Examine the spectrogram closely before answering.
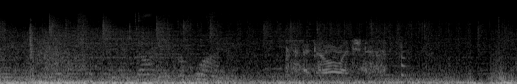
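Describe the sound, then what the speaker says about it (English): Artillery barrage in the modded mech combat game Mechwarrior 5, steady heavy rumbling blasts and battlefield noise filling the whole stretch, with voices blended into the din. "Over here trying to dodge artillery and this doofus is standing in my way."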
